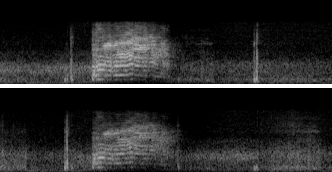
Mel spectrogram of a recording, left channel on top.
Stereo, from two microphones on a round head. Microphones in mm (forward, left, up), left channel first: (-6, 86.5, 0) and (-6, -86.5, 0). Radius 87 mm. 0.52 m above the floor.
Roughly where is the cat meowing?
Left.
